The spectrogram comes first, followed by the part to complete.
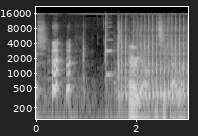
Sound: laughing

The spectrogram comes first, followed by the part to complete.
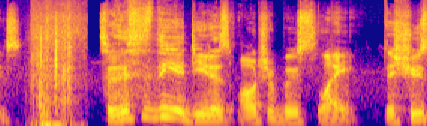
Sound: paper crumpling

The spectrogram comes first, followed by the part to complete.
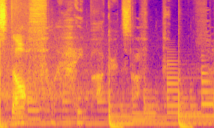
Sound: faintly speaking

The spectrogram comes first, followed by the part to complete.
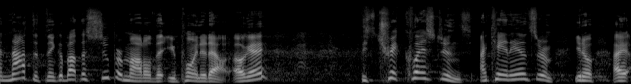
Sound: laughter

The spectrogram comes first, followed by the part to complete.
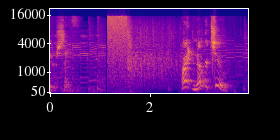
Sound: static hissing

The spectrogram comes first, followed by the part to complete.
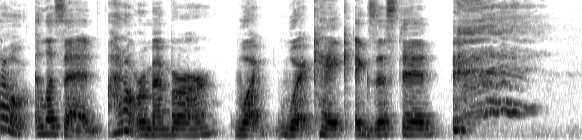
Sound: laughs

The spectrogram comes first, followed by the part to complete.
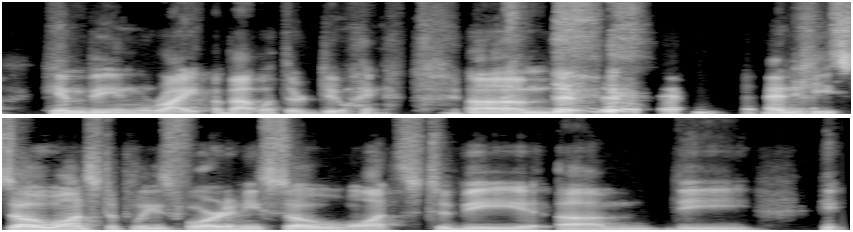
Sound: laughs

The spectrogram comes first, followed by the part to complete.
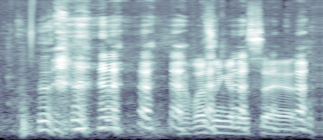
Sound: laughter

